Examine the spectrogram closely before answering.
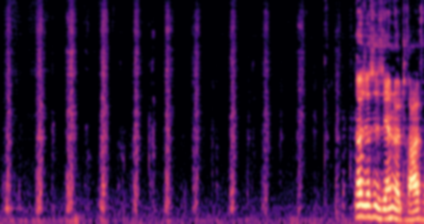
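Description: A metal spoon scrapes and clinks in a bowl of cereal and milk.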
